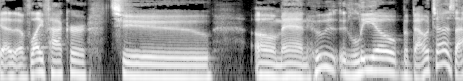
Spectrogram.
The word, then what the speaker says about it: Leo Babauta: And it's been covered by everyone from Gina Trapani of Lifehacker to, oh man, Leo Babauta?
